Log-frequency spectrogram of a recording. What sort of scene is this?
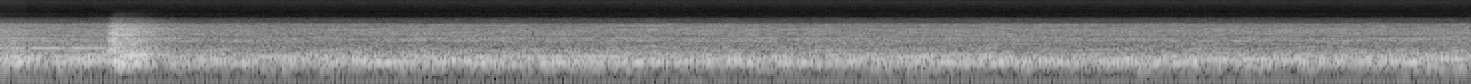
subway train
